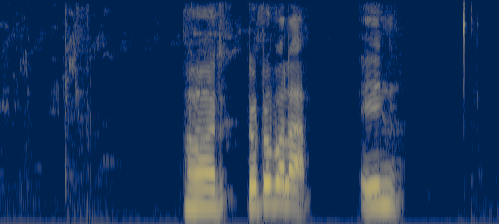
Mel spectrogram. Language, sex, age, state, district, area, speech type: Santali, male, 45-60, West Bengal, Jhargram, rural, spontaneous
